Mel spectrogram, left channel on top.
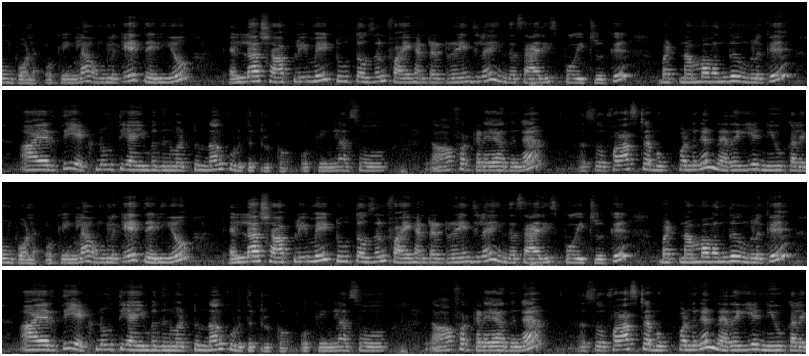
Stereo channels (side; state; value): left; quieter; 3.4 dB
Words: போல. ஓகேங்களா, உங்களுக்கே தெரியும் எல்லா ஷாப்லயுமே 2500 ரேஞ்சில் இந்த சாரீஸ் போயிட்டு இருக்கு. பட் நம்ம வந்து உங்களுக்கு 1850 மட்டும்தான் கொடுத்துட்டு இருக்கோம். ஓகேங்களா, ஸோ ஆஃபர் கிடையாதுங்க. ஸோ ஃபாஸ்ட்டாக புக் பண்ணுங்க. நிறைய நியூ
